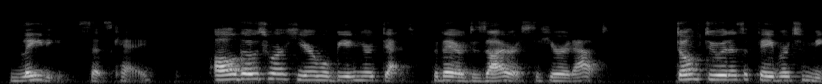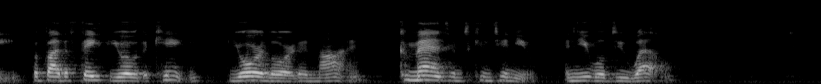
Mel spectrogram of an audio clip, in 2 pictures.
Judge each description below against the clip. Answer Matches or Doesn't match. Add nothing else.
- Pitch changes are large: Doesn't match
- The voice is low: Doesn't match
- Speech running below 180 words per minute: Doesn't match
